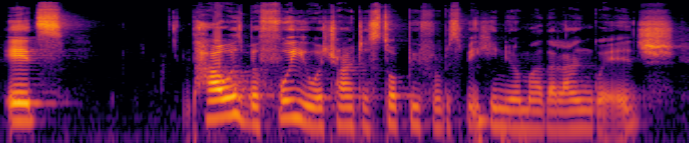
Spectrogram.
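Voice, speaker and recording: A woman from Iran in her twenties or thirties, co-hosting a podcast, talking in a casual, animated way with many fillers and laughs. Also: mid-range voice, normal speed. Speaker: podcast co-host. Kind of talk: casual chat.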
